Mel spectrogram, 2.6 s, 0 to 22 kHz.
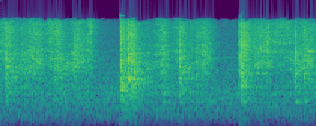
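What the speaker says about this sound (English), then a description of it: "I'll stir that up and see if I need to add more." A spoon stirs crushed tomatoes from a 28-ounce can in a cooking pot, giving soft wet scraping strokes at a steady pace with a few louder scrapes against the metal, close by, with no talking.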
